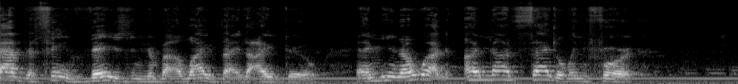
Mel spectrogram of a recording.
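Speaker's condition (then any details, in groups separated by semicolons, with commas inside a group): Disability with speech impediment; affects walking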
